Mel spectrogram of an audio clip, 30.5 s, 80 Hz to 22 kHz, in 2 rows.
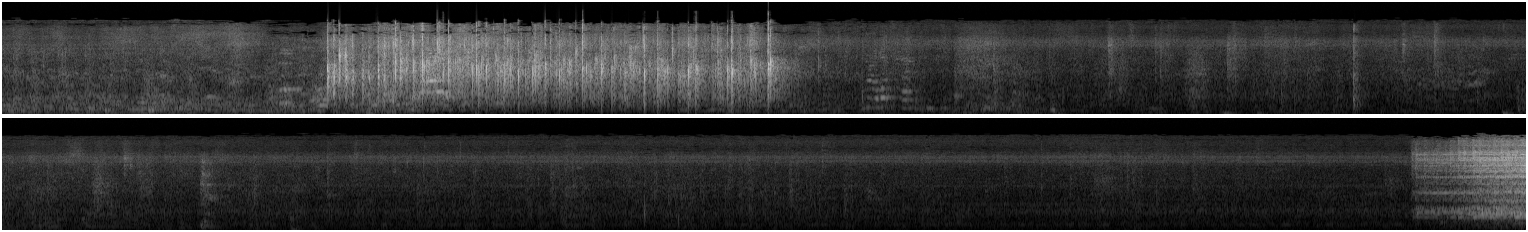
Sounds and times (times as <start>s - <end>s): Speech: 7.8s - 11.7s, 15.6s - 16.8s.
